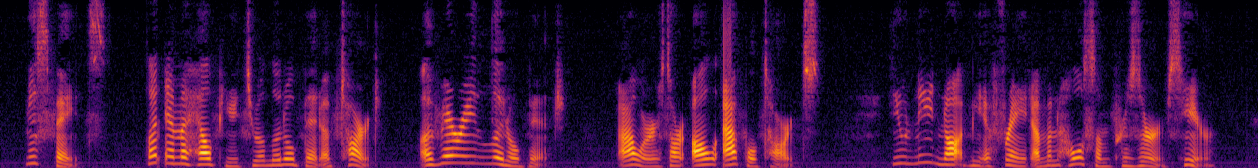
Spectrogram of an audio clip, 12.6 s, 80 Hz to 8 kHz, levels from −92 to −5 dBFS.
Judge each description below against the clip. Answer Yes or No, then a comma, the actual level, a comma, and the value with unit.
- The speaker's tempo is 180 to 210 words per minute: No, average, 140 wpm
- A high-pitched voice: Yes, very high, 255 Hz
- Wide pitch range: Yes, wide, 6.7 semitones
